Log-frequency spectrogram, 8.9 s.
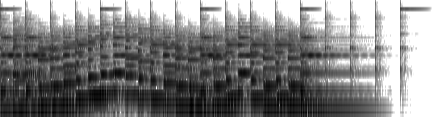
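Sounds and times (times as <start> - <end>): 
A minor melody: 0.0 - 7.5.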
